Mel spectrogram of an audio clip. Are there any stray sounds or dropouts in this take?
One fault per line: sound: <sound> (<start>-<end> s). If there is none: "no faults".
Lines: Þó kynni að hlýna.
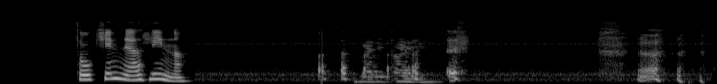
sound: laugh (3.2-4.7 s)
sound: laugh (6.0-7.1 s)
